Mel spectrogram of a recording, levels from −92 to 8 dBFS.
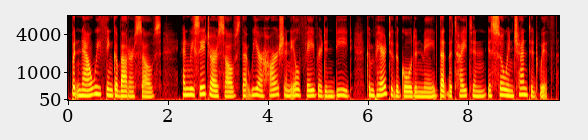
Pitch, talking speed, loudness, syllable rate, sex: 190 Hz, 190 wpm, -20 LUFS, 5.2 syllables/s, female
